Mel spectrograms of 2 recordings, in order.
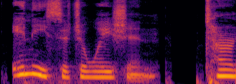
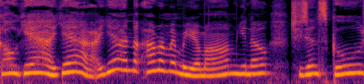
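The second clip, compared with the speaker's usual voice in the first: eager news guy; 7 semitones higher than usual. Retold or imitated. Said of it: "he was like".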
